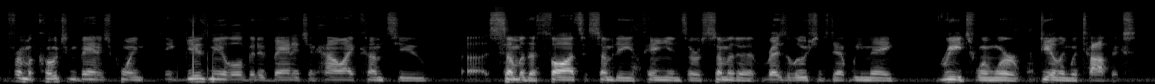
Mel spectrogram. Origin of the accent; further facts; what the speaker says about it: New York City, New York, United States; now in St. Louis, United States; both myself and my wife grew up in New York City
